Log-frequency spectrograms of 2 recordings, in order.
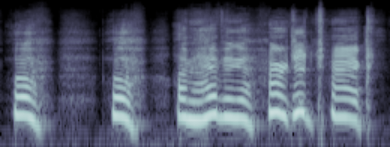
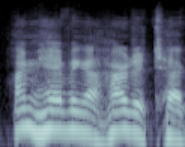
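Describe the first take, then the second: First: It is said dramatically, with strong emphasis. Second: It is said flatly, with little emphasis.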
